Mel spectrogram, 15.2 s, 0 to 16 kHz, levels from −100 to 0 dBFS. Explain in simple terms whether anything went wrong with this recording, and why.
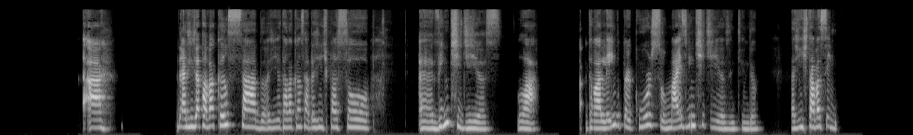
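Nothing went wrong here; the recording has no faults.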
